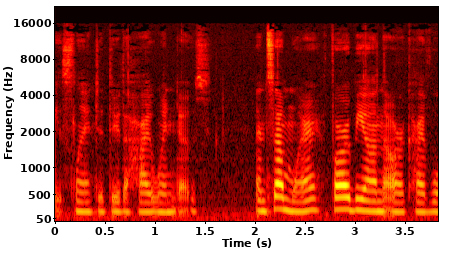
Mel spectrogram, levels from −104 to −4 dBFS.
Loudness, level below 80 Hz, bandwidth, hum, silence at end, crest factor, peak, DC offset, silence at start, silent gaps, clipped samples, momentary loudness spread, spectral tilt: -39 LUFS; -74 dBFS; 16 kHz; none; 0 s; 18 dB; -20 dBFS; under 0.1%; 0 s; none; under 0.1%; 14 LU; -4.5 dB/octave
